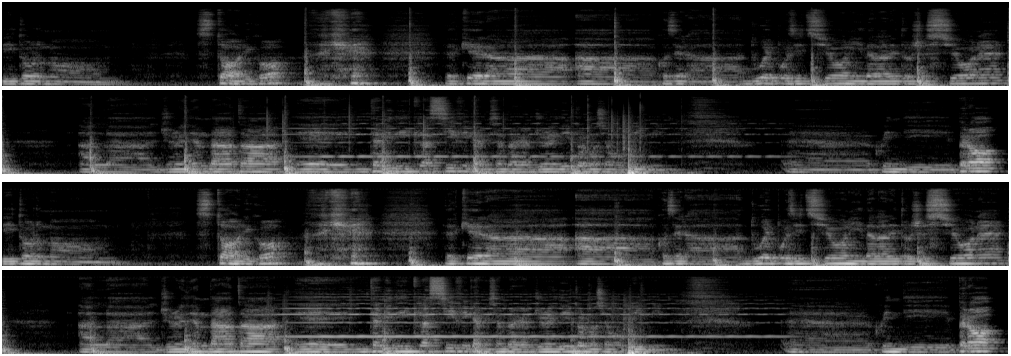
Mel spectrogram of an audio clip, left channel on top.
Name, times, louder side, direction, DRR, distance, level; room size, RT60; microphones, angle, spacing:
voice 1, 0.0-1.3 1.7-10.5 10.8-17.6 17.9-19.9, right 3 dB, 20° right, 0.5 m, -27 dB
sound 1, 3.0-3.5 4.1-4.5 5.0-5.5 6.1-6.5 7.1-7.7 8.1-8.5 9.1-9.5 9.9-10.6 10.9-11.5 11.9-12.4 12.8-13.4 13.9-14.3 14.8-15.4 15.7-16.3, left 1 dB, 90° left, 0.4 m, -29 dB
Crackle, 11.7-17.0, left 1 dB, 45° left, 0.6 m, -31 dB
sound 2, 12.8-18.0, right 8 dB, 80° right, 0.5 m, -35 dB
3.0 x 2.8 x 2.3 m
head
